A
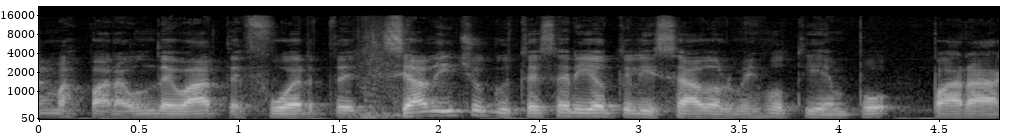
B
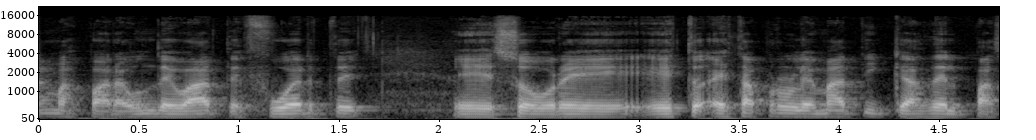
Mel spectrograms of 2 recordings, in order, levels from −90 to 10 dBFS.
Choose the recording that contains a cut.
A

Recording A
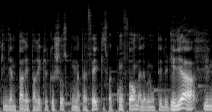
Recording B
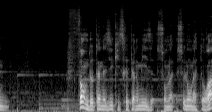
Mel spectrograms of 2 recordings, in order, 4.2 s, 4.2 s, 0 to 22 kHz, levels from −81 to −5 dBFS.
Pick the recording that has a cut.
A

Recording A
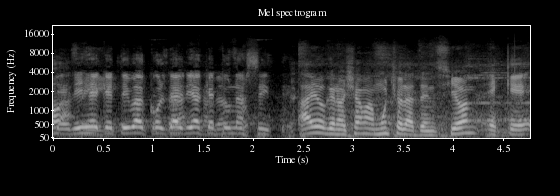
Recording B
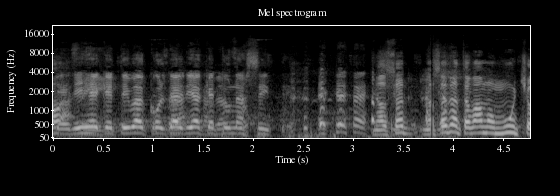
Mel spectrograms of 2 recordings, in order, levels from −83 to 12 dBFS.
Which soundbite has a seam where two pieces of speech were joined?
A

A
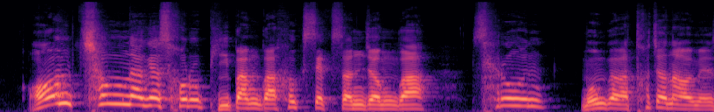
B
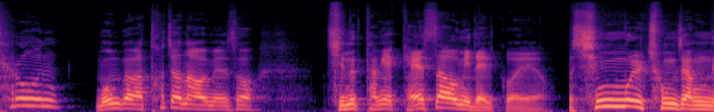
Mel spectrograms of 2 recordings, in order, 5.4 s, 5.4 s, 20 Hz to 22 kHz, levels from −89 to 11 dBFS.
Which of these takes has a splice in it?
B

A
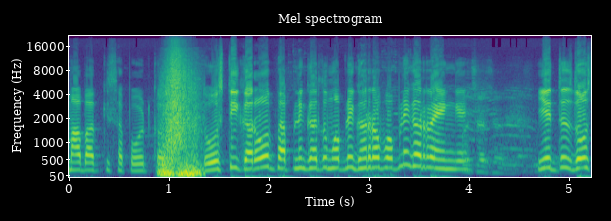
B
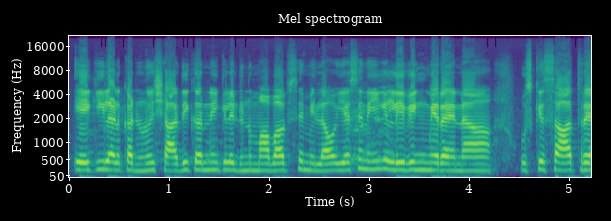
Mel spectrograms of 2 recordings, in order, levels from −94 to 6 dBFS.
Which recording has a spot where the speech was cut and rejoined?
A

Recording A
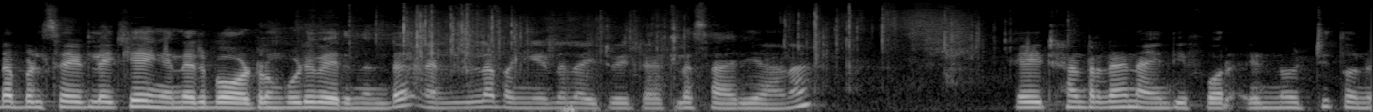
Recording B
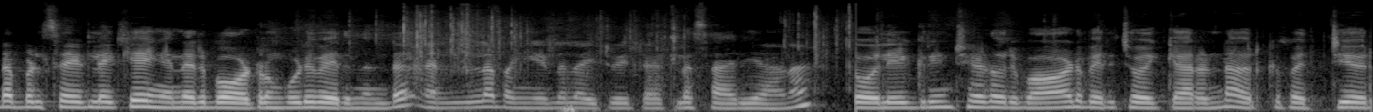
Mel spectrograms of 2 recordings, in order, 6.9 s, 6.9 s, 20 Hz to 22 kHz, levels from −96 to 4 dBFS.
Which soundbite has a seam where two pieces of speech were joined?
B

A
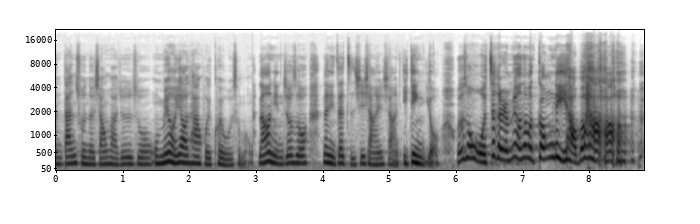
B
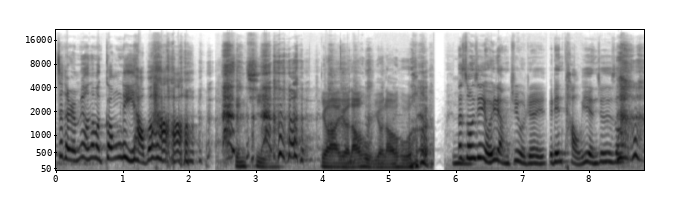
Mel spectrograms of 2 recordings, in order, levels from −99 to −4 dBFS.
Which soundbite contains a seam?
B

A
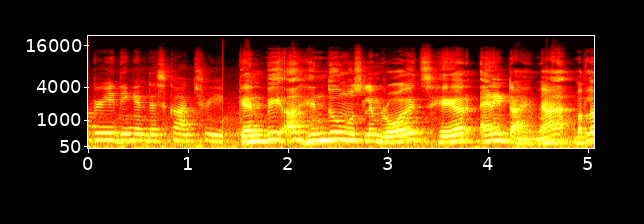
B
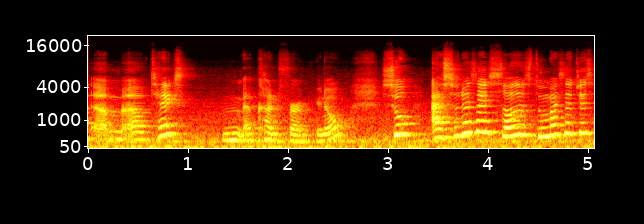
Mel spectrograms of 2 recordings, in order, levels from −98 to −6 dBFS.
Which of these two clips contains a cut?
A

